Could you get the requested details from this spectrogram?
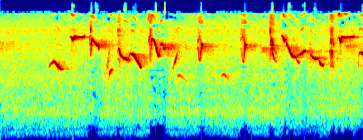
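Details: Yellow-fronted canary singing in the dense 'nembak' style: after a quiet half second, rapid high twittering of thin whistled slides and sharp chips, rising and falling in quick succession without pause.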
